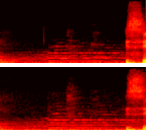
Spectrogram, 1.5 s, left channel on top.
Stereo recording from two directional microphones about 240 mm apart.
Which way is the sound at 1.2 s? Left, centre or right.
Left.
